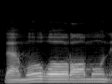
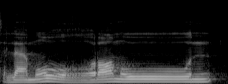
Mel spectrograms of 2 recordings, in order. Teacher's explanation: G'oyinni ham ro'xavasini bildirib sirg'altirib o'tamiz. Lamughramun bo'lib qalqala bo'lib qolish kuchli ehtimoli.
